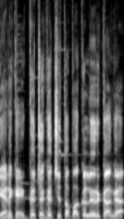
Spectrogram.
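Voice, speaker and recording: Give me a man playing a cheeky cartoon sidekick with a high, jokey voice, teasing his friends over clear background music. The feel is a dubbed kids' cartoon. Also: quick pace, close to an everyday voice.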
